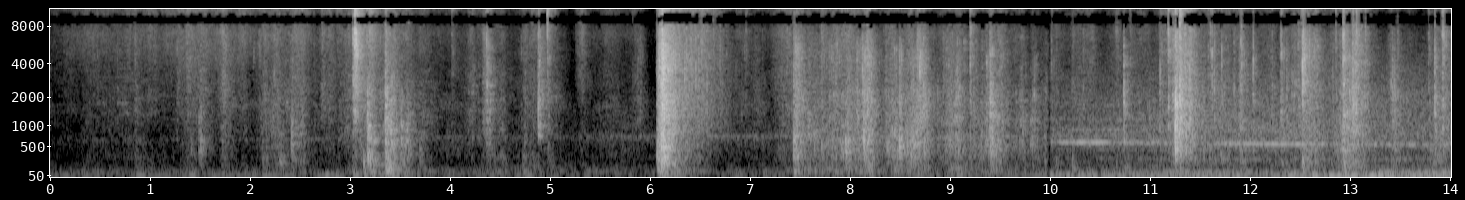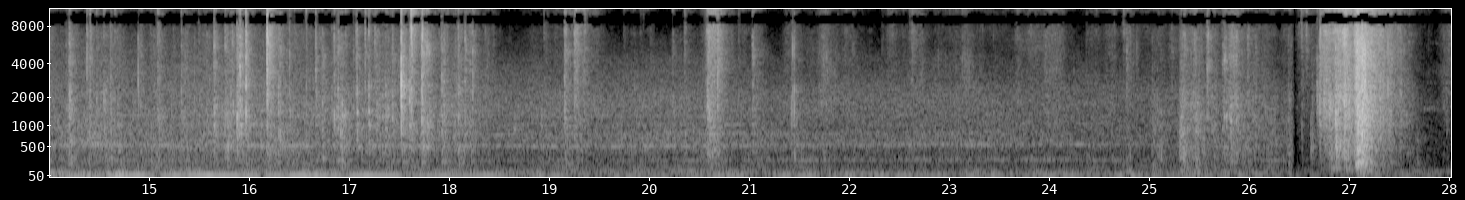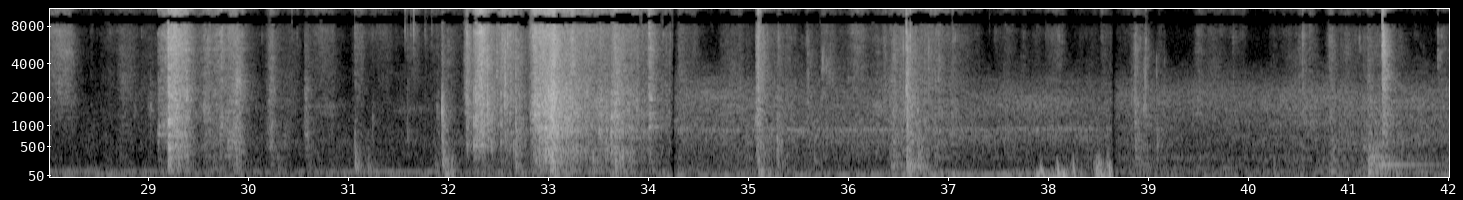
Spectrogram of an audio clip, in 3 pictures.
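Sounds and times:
branches knocking and snapping: 6.0s - 9.9s, 10.8s - 21.7s, 25.3s - 27.8s.

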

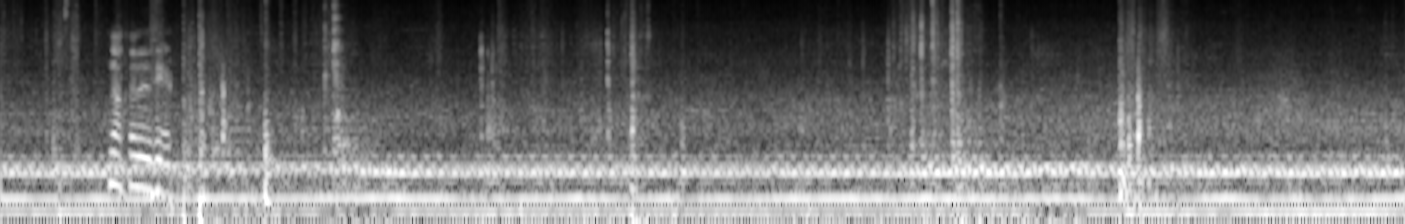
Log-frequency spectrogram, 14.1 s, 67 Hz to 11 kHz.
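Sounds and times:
vehicle engine humming: 0.0s - 14.0s
sharp knocks and clatters: 1.8s - 3.6s, 11.1s - 12.0s.

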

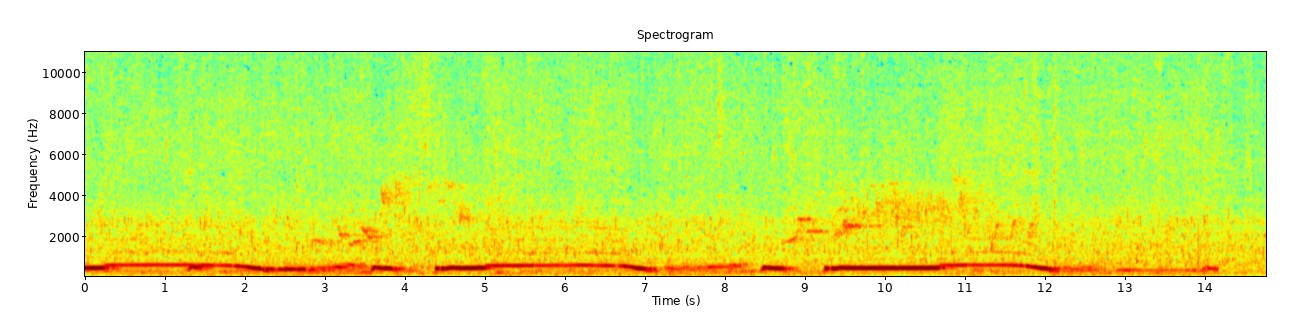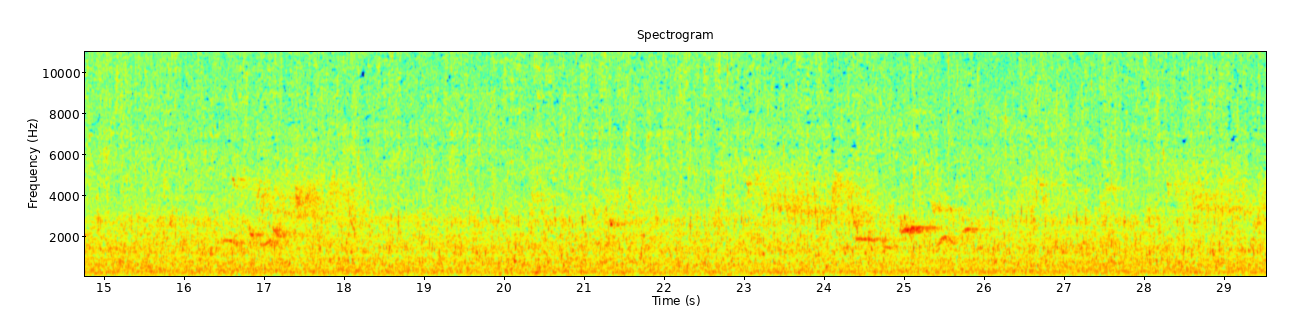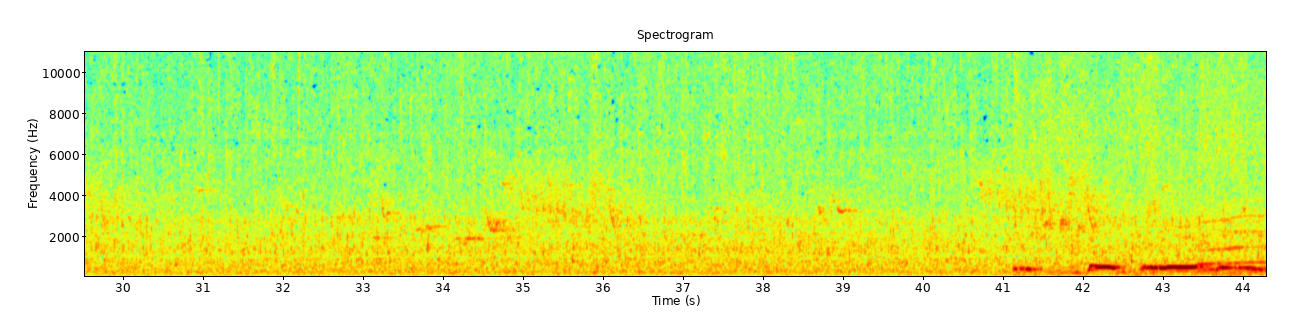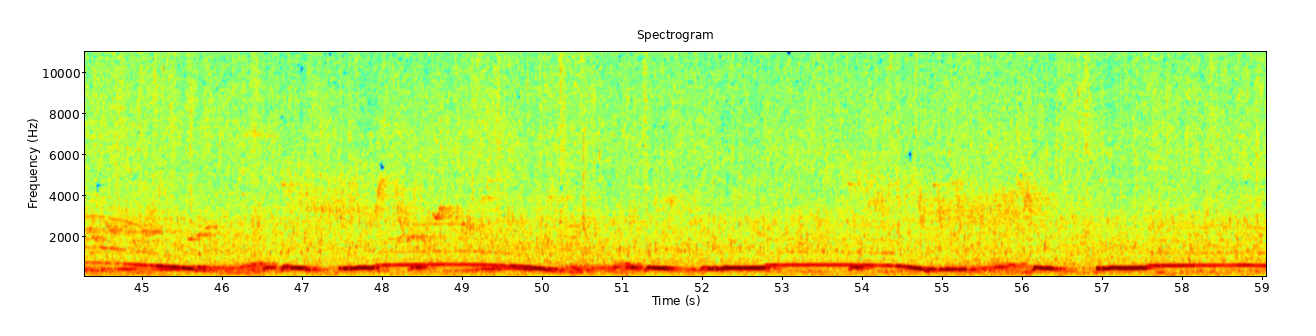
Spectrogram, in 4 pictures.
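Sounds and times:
dove cooing: 0.0s - 14.2s, 41.2s - 59.0s
stream babbling: 0.0s - 59.0s.

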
